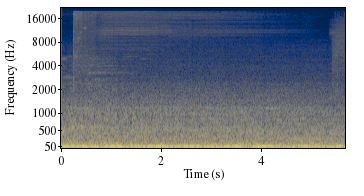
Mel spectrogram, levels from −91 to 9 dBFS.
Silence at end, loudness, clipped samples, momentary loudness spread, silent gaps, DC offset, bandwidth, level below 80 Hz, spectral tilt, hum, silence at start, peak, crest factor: 0 s; -15 LUFS; under 0.1%; 4 LU; none; under 0.1%; 19 kHz; -10 dBFS; -8.5 dB/octave; none; 0 s; -2 dBFS; 8 dB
